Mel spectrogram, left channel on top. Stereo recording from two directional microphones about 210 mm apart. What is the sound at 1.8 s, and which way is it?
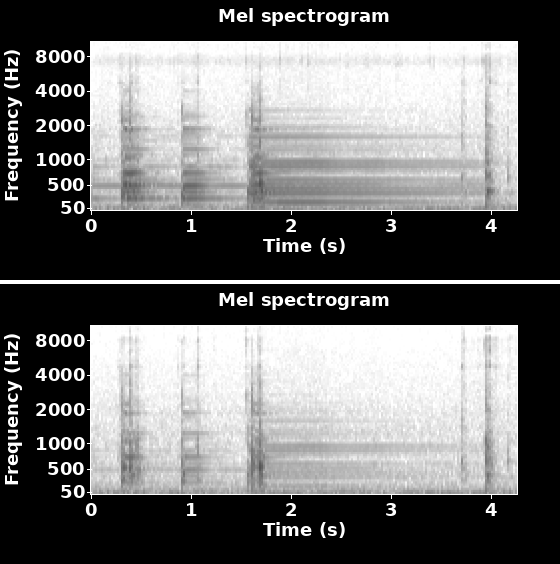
Keyboard, 40° left (ahead or behind).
